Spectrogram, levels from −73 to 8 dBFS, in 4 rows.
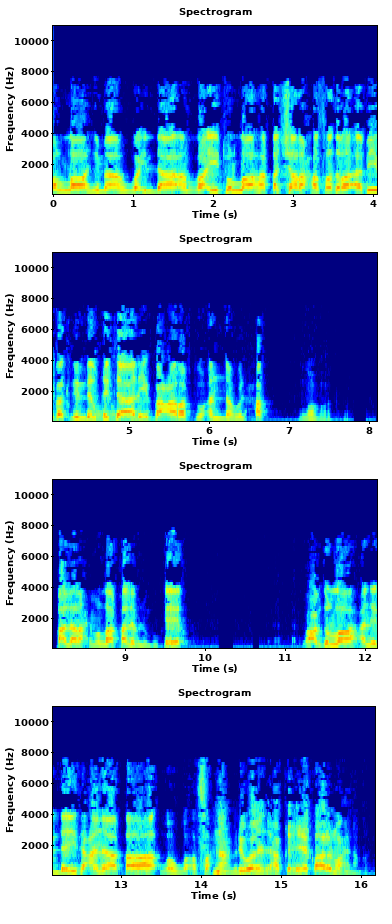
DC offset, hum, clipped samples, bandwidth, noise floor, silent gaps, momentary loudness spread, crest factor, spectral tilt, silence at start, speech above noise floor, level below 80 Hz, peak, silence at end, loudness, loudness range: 0.3%; none; under 0.1%; 8 kHz; -51 dBFS; 7.84-7.91 s, 10.21-10.31 s; 8 LU; 14 dB; -4 dB/octave; 0 s; 33 dB; -54 dBFS; -4 dBFS; 0.2 s; -18 LUFS; 5 LU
